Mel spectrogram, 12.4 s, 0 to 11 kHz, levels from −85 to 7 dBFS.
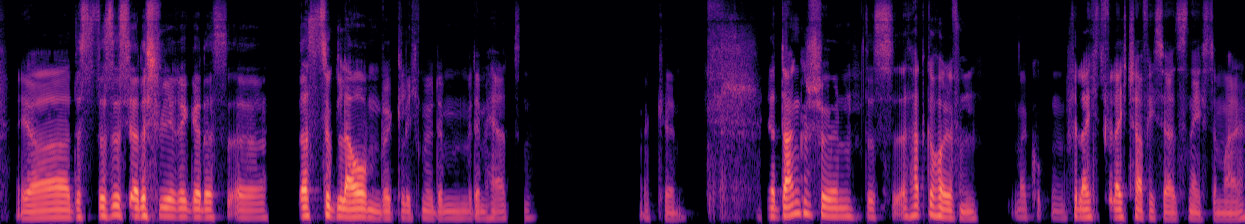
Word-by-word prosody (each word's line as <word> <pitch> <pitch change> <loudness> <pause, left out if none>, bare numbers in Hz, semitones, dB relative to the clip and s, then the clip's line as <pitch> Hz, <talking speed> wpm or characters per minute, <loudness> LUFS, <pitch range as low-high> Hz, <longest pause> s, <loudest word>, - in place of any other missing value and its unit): Ja, 105 +3 +2
das 115 0 -6
das 130 0 +2
ist 140 -2 +2
ja 125 +1 +7
Schwierige, 120 -2 +2
das 110 0 -2
äh, 105 0 -5 0.3
das 125 0 +3
zu 140 - +5
glauben, 110 -4 +5
wirklich 100 0 -7
mit 95 -3 -9
dem 95 +1 -9
mit 95 - -13
dem 95 0 -6
Herzen. 100 +2 -13 1.1
Okay, 85 -2 -14 0.9
ja, 120 - +1
danke 140 +7 +4
schön, 120 -4 -1
das, 115 0 -7
äh, 115 - -6
hat 140 +1 -2
geholfen. 100 -9 0 0.3
Mal 110 0 -15
gucken, 95 -3 -20
vielleicht 110 -1 -2
vielleicht 110 -1 -1
schaffe 110 -1 -1
ich - - -10
es - - -8
ja 90 - -2
das 85 +3 -10
nächste 85 -2 -9
Mal. 85 +3 -8
110 Hz, 175 wpm, -22 LUFS, 95-120 Hz, 1.1 s, ja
